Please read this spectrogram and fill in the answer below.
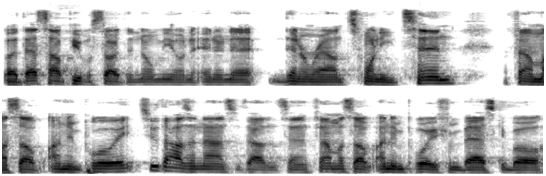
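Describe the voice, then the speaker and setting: With a Philadelphia accent, a man delivers his words at a very fast pace in a very deep, low voice, keeping his intonation fairly even. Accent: Philadelphia American English. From US, Philadelphia. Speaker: former pro basketball player and mental toughness coach. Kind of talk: interview.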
